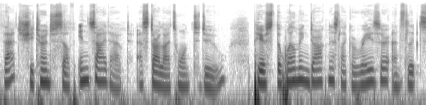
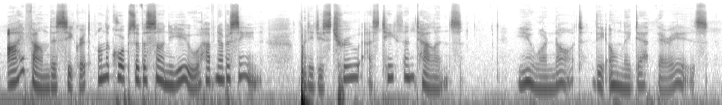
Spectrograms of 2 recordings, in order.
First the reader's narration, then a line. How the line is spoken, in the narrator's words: she purred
